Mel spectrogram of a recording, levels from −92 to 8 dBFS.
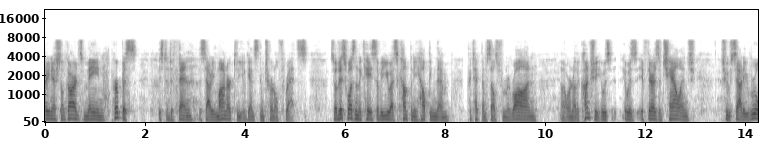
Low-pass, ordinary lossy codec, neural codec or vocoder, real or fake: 7.2 kHz; MP3, 48 kbps; codec, 16 kHz, 4.8 kbps, FACodec; fake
